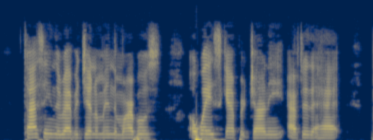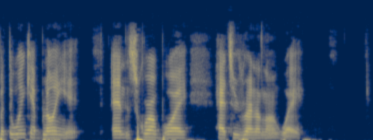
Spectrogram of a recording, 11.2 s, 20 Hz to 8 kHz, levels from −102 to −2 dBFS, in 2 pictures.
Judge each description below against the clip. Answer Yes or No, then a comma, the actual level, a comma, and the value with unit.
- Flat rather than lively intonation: Yes, narrow, 1.6 semitones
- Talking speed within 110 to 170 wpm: Yes, average, 155 wpm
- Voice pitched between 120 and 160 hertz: No, medium, 185 Hz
